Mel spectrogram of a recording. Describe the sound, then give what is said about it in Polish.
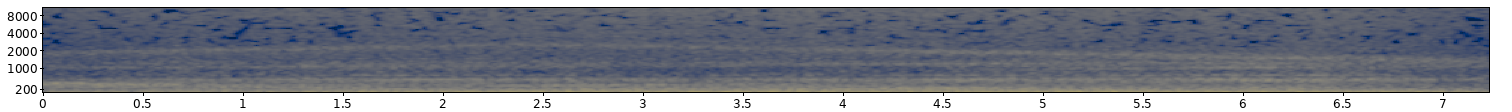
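A space sonification of Miranda, a moon of Uranus: a deep, steady rumbling drone that swells slightly after the first second, with faint wavering higher tones drifting above it. No voices. “Miranda w kosmosie, tak ją słychać.”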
